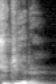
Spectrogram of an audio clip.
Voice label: "jugo", shouts; Best Service; Hyper Dance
